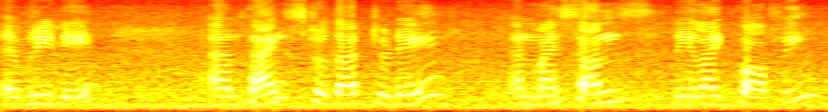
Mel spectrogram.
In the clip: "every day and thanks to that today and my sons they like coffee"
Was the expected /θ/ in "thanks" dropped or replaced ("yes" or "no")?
yes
